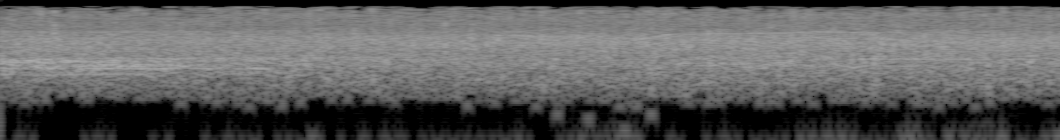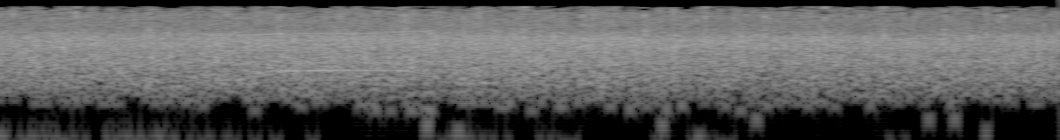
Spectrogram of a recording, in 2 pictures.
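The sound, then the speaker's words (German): A large audience applauds steadily, a dense wash of clapping hands that stays loud and even for about ten seconds without any talking. “Applaus.”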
